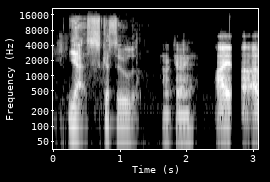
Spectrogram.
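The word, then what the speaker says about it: Cthulhu: the girl of cthulu is that how you pronounce that cthulu yes cthulu okay I I like the story of minky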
